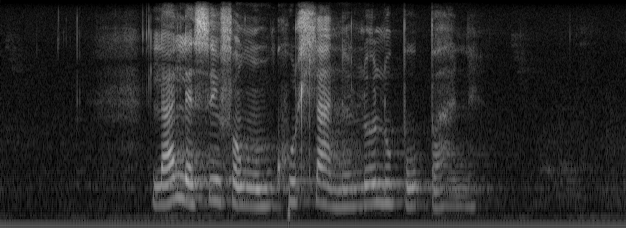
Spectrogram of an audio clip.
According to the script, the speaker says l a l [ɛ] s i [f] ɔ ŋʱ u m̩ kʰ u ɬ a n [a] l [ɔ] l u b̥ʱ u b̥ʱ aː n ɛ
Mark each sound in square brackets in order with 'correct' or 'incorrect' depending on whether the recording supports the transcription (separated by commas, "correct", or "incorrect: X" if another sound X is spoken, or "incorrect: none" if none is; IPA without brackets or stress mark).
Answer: incorrect: e, correct, incorrect: ɛ, incorrect: o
